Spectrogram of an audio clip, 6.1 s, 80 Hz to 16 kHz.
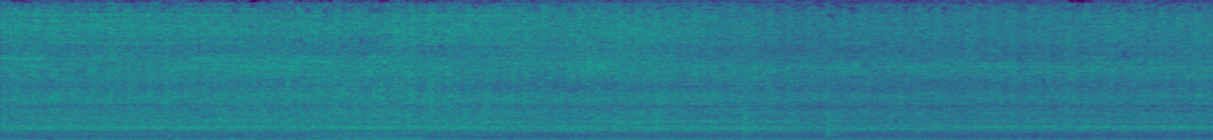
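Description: A 1995 Mitsubishi Bravo Super Exceed van's engine idles steadily, a close, even mid-low hum with a faint shift in tone around the second mark.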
